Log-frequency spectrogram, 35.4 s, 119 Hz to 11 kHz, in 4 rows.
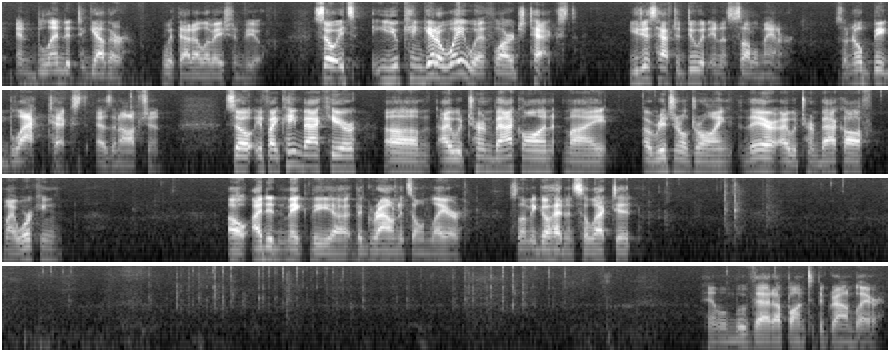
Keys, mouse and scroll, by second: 3.6 click, 11.5 click, 15.4 click, 17.6 click, 19.5 click, 20.9 click, 23.0 click, 23.7 click, 24.5 click, 26.2 click, 27.1 click, 27.3 click, 28.2-32.6 typing, 30.7 Caps_Lock, 34.3 click.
